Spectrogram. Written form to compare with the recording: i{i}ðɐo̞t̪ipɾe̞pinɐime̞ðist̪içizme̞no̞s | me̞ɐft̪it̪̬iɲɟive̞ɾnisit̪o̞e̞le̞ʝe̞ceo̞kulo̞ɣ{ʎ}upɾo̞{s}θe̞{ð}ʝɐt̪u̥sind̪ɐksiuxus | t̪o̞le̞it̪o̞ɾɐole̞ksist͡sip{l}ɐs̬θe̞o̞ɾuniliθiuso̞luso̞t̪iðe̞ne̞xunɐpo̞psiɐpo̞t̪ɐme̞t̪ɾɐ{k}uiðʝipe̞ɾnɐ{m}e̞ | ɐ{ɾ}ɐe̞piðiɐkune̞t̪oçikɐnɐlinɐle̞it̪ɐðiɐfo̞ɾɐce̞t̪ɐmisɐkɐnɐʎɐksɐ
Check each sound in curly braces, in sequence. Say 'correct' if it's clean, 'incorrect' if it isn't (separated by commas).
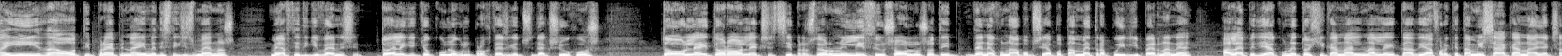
correct, incorrect, incorrect, incorrect, incorrect, incorrect, incorrect, incorrect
